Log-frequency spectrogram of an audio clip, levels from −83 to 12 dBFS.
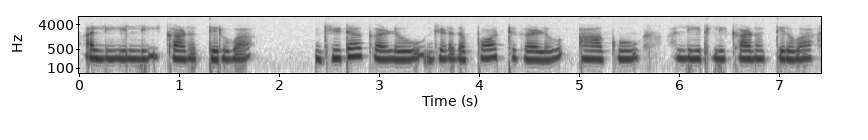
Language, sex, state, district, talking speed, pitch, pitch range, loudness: Kannada, female, Karnataka, Raichur, 90 wpm, 220 Hz, 215-230 Hz, -19 LUFS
